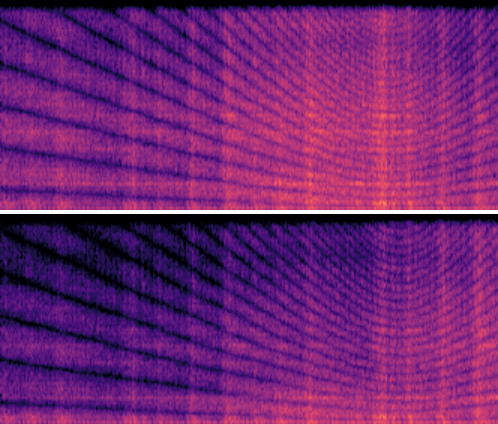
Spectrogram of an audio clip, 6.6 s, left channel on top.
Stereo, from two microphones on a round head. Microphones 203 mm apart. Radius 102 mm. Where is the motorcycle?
55° left (ahead or behind); by 6.7 s 20° right (ahead or behind).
